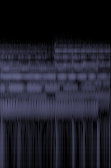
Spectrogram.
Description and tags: electric guitar certainly not the best sample, by can save your life.
arpeggio, electric, guitar, spread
